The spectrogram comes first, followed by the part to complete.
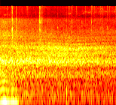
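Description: A car going past on the road, its tyre noise hissing and fading away.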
